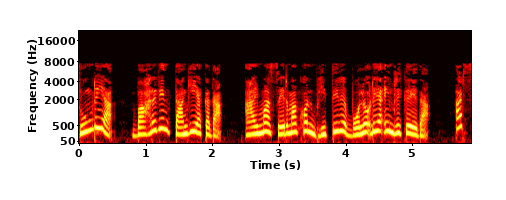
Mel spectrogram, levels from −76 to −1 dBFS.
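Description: Throughout, the speech has a hard ceiling at 7.6 kHz and a watery, swirling texture that fits a bitrate near 32 kbps, likely MP3 compression; a plain low-pass filter wouldn't swirl.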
